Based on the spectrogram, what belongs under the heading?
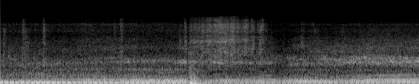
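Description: Drift car engine running steadily, with one heavy thump about two seconds in.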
